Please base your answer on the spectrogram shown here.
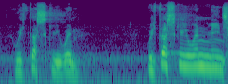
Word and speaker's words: Wetaskiwin: would a city of Wetaskiwin unfortunately mispronounced it's a Cree word with the ski win with the ski win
